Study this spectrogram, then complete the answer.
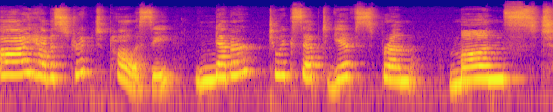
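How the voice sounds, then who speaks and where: A woman's gruff, put-on character voice, extremely high in pitch, with ordinary pitch variation and a very slow pace. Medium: read story. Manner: gruff, grumbling.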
